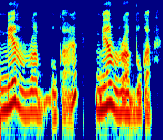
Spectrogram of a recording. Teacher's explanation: ادغام کامل کیا ہوا کہ پیچھے والے کا کوئی اثر نہیں ہے، اب ہم اگلا لیٹر جو پڑھ رہے ہیں وہی پڑھ رہے ہیں، ٹھیک ہے، آپ کو نون کی غنہ کی آواز آئے ہی نہیں · کامل میں کیا ہوا کہ پورا کا پورا جو ہے نا ہم نے را ہی پڑھنا ہے، نون بالکل اس کا کوئی اثر ہے ہی نہیں۔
